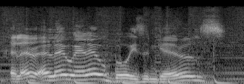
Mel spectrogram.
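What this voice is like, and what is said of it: Put-on British accent. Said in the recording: “British accent ... Ah, that was pretty good. Not too bad.”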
